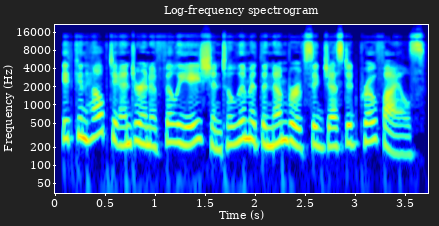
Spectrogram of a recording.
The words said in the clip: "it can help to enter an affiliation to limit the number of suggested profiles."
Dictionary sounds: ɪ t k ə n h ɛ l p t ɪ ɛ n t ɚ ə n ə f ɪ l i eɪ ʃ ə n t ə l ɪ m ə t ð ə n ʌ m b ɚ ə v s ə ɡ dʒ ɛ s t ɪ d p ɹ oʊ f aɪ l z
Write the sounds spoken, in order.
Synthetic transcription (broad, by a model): ɪ t k ə n h ɛ l p t ɪ ɛ n t ɚ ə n ə f ɪ l i eɪ ʃ ə n t ə l ɪ m ə t ð ə n ʌ m b ɚ ə v s ə ɡ dʒ ɛ s t ɪ d p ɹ oʊ f aɪ l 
